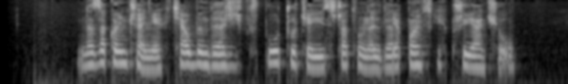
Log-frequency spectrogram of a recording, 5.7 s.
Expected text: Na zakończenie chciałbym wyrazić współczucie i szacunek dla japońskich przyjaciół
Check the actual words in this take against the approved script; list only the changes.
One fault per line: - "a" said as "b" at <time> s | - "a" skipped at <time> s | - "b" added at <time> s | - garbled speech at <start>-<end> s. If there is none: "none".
none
